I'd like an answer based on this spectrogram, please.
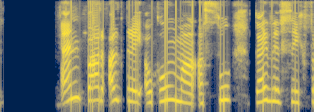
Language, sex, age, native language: Icelandic, other, 18-19, Polish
